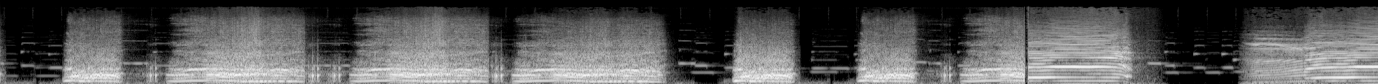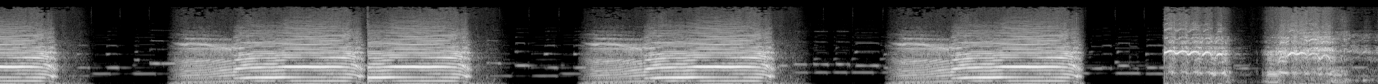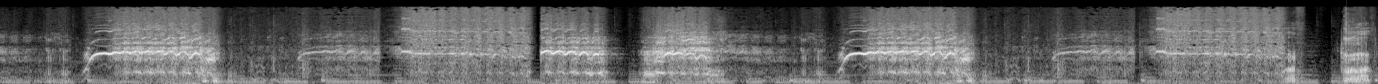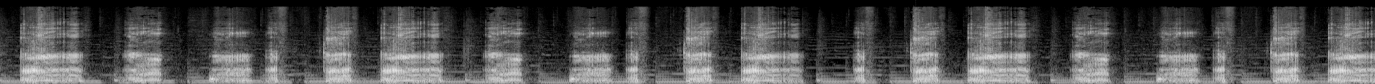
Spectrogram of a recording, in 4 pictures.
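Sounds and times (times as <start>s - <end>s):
cow mooing: 0.6s - 6.7s, 8.6s - 11.4s, 22.7s - 24.6s
horses neighing: 0.6s - 6.7s, 8.6s - 11.4s, 25.4s - 55.0s.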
